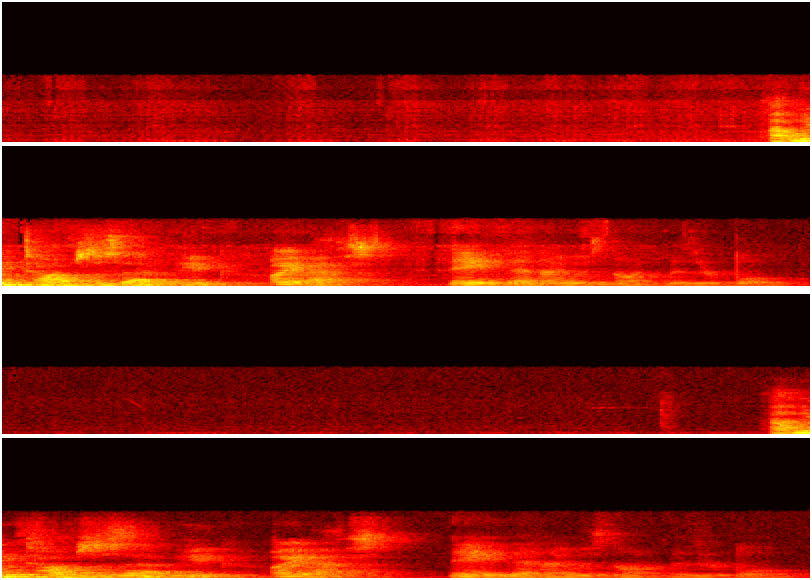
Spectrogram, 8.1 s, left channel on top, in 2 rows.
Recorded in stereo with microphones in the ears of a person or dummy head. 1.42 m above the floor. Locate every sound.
3.8 s a woman speaking: 65° left (ahead or behind), 0.8 m
6.3 s a man speaking: 65° left (ahead or behind), 0.7 m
